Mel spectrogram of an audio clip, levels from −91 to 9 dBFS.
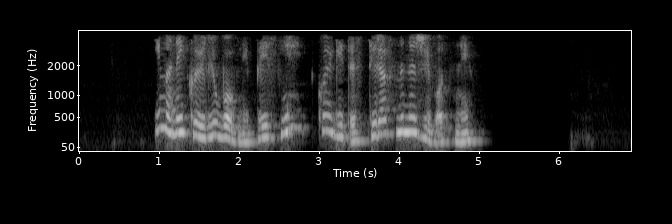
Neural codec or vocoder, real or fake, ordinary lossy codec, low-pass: codec, 16 kHz, 8 kbps, FunCodec, trained on Chinese and English, 25 frames a second; fake; MP3, 24 kbps; 3.6 kHz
